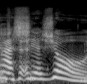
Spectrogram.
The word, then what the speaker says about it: Cacciagione: Cacciagione. Yes, I love it. I say it like this.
